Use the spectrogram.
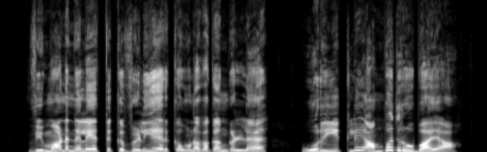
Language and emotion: Tamil, surprised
